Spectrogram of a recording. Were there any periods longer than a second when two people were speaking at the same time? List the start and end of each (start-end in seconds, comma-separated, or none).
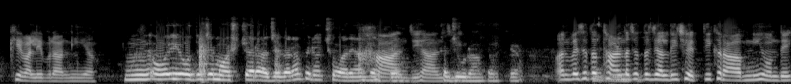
none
